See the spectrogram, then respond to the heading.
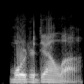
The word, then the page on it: mortadella: American English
